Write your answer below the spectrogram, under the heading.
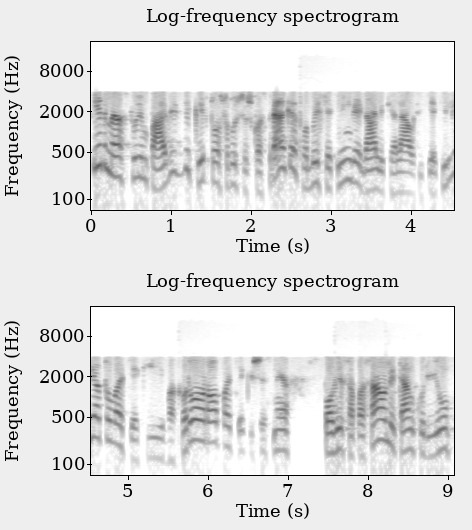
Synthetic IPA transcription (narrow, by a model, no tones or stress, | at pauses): ɪɾmʲɛst̪ʊɾʲɪmpɑːʋʲɪzʲd̪ʲɪkɐɪpt̪oːsrʊsʲɪʃkoːspʲɾʲæːkʲeːslˠɐbɐɪsʲeːkmʲɪŋɡɐɪɡɑːlʲɪkʲɛlʲɛʊt̪ʲɪt̪ʲiɛkiːlʲiɛt̪ʊʋɑt̪ʲiɛkiʋɐkɐɾuːɛʊɾoːpɐt̪ʲiɛkɪʃʲɛsʲmʲeːs | poːʋʲɪsɐpɐsɑʊlʲiːt̪ʲɛnkʊɾjuː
